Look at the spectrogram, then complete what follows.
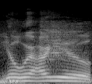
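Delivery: high-pitched calling out. Naming players one by one and doing a Miguel Ibarra impression. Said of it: "That's my Miguel Ibarra impression".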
